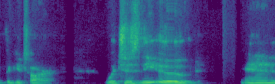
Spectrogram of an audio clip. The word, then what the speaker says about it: oud: guitar which is the ood and it's spelled oud it sounds like food not ode or oud it's just food um and the ood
